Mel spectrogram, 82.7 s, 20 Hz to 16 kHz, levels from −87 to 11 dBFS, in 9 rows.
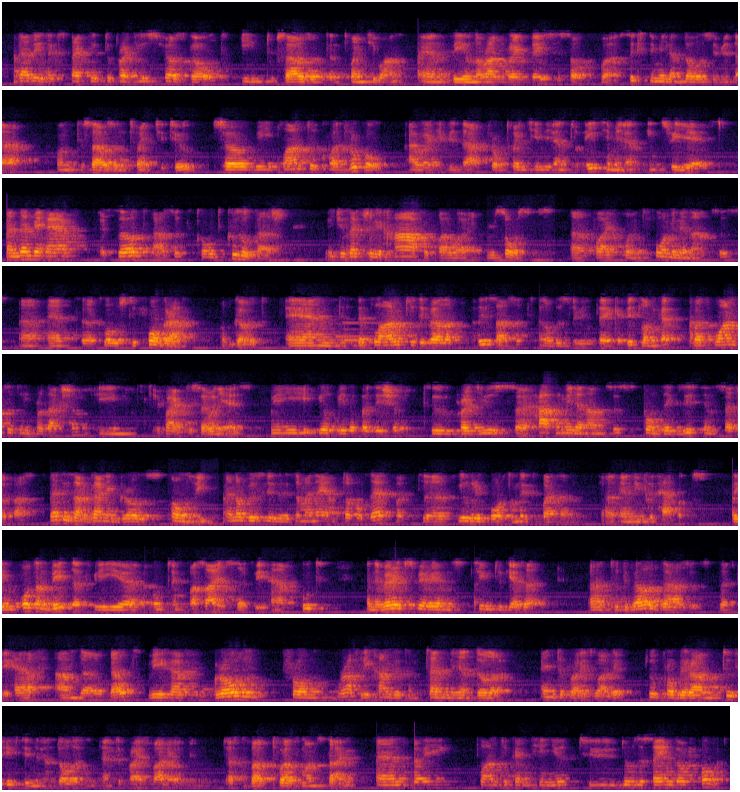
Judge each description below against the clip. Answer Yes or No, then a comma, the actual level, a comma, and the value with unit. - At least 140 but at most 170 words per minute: Yes, average, 145 wpm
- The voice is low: Yes, low, 130 Hz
